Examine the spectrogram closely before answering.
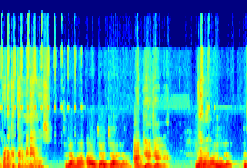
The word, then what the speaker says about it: Abya Yala: Abya Yala. ¿Cómo es? ¿Tú cómo lo pronuncias? Abya Yala.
